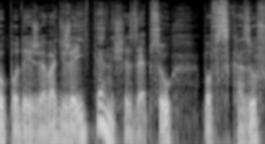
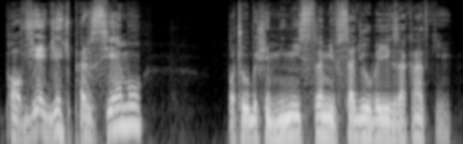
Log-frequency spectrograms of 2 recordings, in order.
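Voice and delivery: high, loud, outraged protest; Ron, indignant; 7 semitones higher, 6 dB louder than usual. A narrator's reading. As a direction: scoff indignantly at the suggestion. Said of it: "oburzył się Ron".

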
